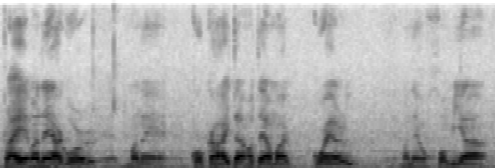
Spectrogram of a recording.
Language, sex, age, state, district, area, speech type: Assamese, male, 45-60, Assam, Charaideo, urban, spontaneous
